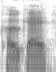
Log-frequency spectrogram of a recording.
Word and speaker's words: Coke: believe Sevilla to Shala I think it's pronounced Koke however it is written exactly the same as Coke but yeah he actually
